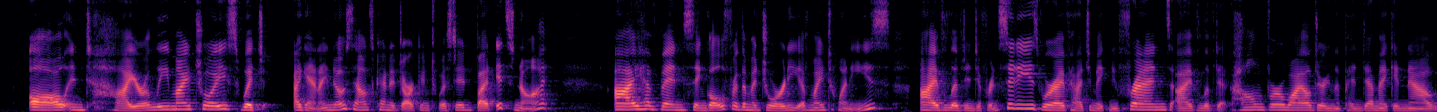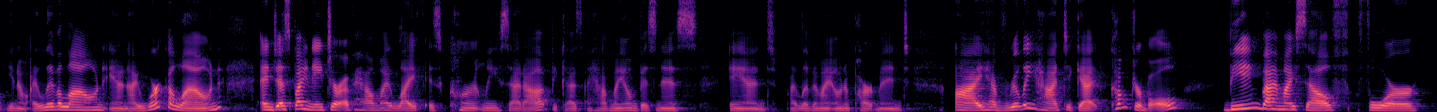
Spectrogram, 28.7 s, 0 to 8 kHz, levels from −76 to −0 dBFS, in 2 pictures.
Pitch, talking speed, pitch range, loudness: 170 Hz, 200 wpm, 150-205 Hz, -28 LUFS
